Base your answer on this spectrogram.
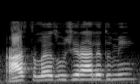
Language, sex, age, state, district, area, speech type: Marathi, male, 18-30, Maharashtra, Amravati, urban, spontaneous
